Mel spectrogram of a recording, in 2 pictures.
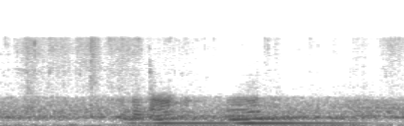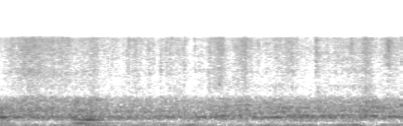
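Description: Plastic laser toner cartridge parts being handled by gloved hands: scattered light clicks and rustles over a steady low buzz.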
